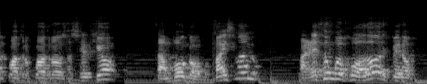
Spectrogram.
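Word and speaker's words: Weissman: Respecto a Weisman, como no sé cómo lo pronunciáis correctamente. Yo el primer día Weisman, pero me han dicho que es Weisman, así que lo pronuncio Weisman.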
